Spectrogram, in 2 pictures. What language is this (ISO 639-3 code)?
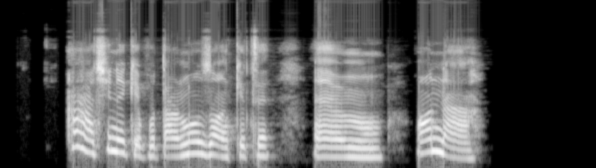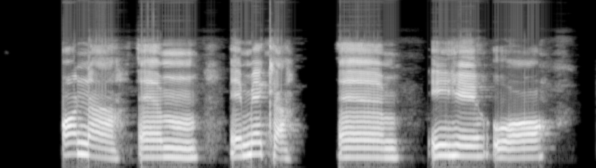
ibo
